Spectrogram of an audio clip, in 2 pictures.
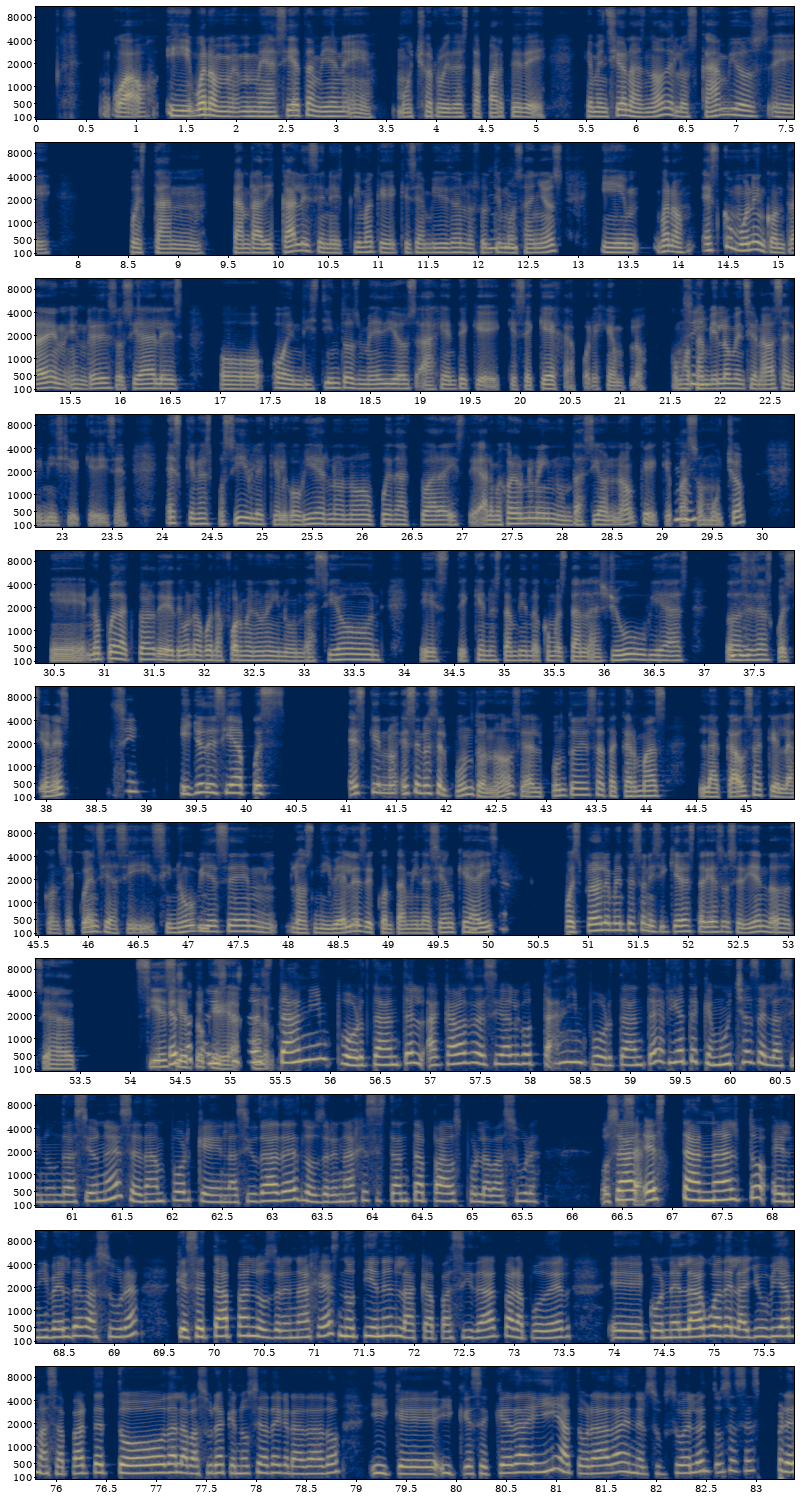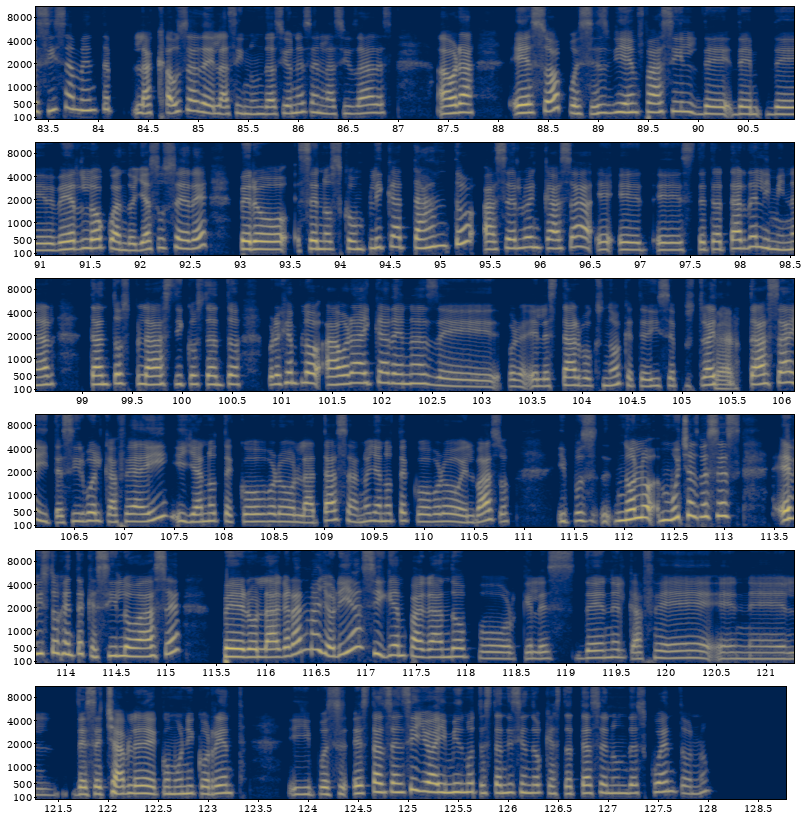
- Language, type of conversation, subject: Spanish, podcast, ¿Realmente funciona el reciclaje?
- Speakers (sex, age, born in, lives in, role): female, 60-64, Mexico, Mexico, guest; male, 20-24, Mexico, Mexico, host
- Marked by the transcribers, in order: stressed: "tan importante"; stressed: "tan importante"; laughing while speaking: "la causa"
